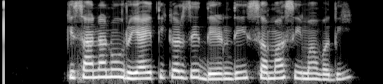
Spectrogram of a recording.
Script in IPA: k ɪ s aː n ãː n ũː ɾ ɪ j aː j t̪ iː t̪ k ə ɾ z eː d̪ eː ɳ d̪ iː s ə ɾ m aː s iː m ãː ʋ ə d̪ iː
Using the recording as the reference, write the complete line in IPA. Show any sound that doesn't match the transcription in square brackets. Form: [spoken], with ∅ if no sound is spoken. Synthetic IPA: k ɪ s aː n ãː n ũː ɾ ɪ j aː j t̪ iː [∅] k ə ɾ z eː d̪ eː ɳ d̪ iː s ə [∅] m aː s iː m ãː ʋ ə d̪ iː

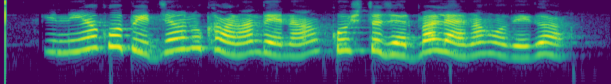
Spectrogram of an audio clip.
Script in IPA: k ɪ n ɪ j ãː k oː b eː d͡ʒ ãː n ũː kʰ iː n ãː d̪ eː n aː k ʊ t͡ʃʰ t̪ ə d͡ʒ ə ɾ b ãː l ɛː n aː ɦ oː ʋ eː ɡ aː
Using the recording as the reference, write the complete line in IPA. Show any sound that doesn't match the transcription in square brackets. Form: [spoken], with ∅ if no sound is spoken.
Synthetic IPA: k ɪ n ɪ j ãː k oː b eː d͡ʒ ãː n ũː kʰ [aː] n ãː d̪ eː n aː k ʊ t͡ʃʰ t̪ ə d͡ʒ ə ɾ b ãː l ɛː n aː ɦ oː ʋ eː ɡ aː

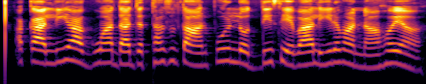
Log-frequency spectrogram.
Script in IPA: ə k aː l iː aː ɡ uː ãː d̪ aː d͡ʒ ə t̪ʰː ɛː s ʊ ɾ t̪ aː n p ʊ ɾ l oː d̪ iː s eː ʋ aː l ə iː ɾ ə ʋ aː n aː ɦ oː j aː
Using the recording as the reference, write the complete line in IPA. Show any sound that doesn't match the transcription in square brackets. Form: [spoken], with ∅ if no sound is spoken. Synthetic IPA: ə k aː l iː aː ɡ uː ãː d̪ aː d͡ʒ ə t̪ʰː [aː] s ʊ [l] t̪ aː n p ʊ ɾ l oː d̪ iː s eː ʋ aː l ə iː ɾ ə ʋ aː n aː ɦ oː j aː

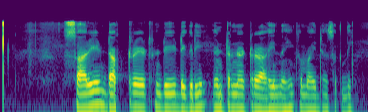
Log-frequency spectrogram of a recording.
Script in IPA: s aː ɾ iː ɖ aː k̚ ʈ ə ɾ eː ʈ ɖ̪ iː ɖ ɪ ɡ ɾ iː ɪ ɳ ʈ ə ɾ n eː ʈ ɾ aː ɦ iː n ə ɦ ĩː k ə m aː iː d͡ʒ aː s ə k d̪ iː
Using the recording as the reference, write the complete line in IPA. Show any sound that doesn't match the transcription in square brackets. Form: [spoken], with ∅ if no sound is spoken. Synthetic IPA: s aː ɾ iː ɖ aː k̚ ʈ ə ɾ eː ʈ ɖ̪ iː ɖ ɪ ɡ ɾ iː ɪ ɳ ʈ ə ɾ n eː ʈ ɾ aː ɦ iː n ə ɦ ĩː k ə m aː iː d͡ʒ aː s ə k d̪ iː

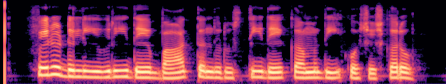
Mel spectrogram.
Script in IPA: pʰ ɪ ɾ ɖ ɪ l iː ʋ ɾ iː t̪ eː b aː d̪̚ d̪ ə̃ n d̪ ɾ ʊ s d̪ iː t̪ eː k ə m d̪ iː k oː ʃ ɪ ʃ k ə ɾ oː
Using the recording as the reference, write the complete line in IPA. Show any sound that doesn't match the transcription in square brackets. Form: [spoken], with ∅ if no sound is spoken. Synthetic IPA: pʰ ɪ ɾ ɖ ɪ l iː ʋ ɾ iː [d̪] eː b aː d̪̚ [t̪] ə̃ n d̪ ɾ ʊ s [t̪] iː [d̪] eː k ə m d̪ iː k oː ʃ ɪ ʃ k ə ɾ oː

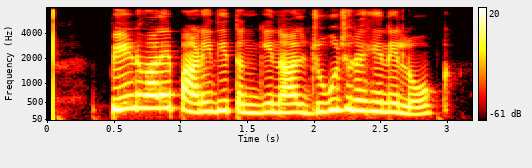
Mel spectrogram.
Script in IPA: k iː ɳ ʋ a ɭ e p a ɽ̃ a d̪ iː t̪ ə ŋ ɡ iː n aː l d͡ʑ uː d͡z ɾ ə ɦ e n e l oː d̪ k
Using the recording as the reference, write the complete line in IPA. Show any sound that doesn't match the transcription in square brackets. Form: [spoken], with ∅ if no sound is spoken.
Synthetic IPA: [p] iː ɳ ʋ a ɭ e p a ɽ̃ [i] d̪ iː t̪ ə ŋ ɡ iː n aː l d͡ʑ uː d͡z ɾ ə ɦ e n e l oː [∅] k

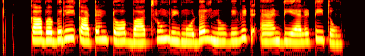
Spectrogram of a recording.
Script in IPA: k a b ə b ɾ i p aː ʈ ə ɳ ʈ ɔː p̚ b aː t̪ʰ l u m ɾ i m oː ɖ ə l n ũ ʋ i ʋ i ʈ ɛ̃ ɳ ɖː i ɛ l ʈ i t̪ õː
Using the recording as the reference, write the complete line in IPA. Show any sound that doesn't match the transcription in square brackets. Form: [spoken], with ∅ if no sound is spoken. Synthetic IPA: k a b ə b ɾ i [k] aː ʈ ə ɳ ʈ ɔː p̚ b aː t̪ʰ [ɾ] u m ɾ i m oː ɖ ə l n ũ ʋ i ʋ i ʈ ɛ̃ ɳ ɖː i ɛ l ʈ i t̪ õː

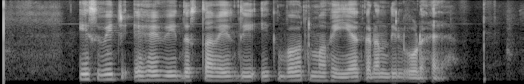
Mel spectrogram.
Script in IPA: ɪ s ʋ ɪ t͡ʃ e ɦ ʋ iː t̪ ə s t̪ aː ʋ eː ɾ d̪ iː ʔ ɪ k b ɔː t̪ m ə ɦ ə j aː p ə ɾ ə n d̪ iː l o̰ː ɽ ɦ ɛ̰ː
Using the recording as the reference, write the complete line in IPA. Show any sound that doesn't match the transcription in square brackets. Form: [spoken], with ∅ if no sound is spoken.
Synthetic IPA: ɪ s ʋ ɪ t͡ʃ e ɦ ʋ iː [d̪] ə s t̪ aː ʋ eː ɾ d̪ iː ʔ ɪ k b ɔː t̪ m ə ɦ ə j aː [k] ə ɾ ə n d̪ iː l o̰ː ɽ ɦ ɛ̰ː

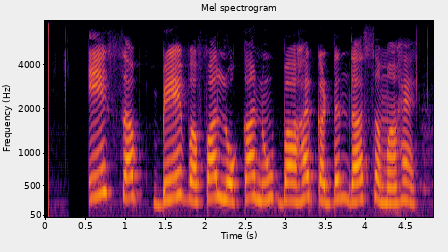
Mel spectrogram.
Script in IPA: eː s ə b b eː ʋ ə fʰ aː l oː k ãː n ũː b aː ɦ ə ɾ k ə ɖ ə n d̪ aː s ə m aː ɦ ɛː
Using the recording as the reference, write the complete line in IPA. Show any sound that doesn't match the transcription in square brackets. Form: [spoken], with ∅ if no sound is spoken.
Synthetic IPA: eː s ə b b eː ʋ ə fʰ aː l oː k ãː n ũː b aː ɦ ə ɾ k ə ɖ ə n d̪ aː s ə m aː ɦ ɛː

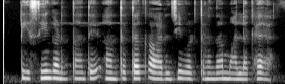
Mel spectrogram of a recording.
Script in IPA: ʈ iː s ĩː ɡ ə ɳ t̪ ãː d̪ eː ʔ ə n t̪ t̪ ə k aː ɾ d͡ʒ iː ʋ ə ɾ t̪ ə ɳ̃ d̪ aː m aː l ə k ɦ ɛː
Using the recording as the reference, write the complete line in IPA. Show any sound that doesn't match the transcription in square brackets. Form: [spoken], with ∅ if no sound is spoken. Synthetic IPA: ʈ iː s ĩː ɡ ə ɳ t̪ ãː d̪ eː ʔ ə n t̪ t̪ ə k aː ɾ d͡ʒ iː ʋ ə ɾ t̪ ə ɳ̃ d̪ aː m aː l ə k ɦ ɛː

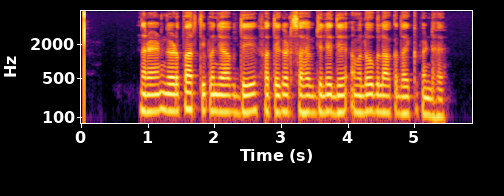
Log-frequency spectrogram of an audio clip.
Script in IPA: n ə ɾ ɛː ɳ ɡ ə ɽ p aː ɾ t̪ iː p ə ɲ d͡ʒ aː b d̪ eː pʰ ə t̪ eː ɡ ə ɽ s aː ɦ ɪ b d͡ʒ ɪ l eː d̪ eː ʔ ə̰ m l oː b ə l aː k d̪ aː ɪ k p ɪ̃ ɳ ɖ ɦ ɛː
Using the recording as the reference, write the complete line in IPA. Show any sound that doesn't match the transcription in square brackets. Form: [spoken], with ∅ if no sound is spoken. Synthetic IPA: n ə ɾ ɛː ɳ ɡ ə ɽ p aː ɾ t̪ iː p ə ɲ d͡ʒ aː b d̪ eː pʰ ə t̪ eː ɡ ə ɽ s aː ɦ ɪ b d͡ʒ ɪ l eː d̪ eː ʔ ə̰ m l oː b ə l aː k d̪ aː ɪ k p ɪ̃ ɳ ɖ ɦ ɛː

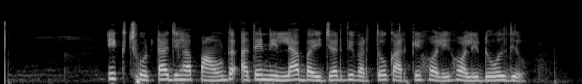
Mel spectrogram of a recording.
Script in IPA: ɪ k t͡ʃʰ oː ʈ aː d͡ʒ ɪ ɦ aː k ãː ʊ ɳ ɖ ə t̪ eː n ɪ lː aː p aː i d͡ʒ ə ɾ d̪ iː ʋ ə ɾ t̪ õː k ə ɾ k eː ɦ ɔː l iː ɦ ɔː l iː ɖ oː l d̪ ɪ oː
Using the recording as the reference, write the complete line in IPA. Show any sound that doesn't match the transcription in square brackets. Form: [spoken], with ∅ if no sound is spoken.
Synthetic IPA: ɪ k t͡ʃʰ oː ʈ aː d͡ʒ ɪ ɦ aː [p] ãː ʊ ɳ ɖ ə t̪ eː n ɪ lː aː [b] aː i d͡ʒ ə ɾ d̪ iː ʋ ə ɾ t̪ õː k ə ɾ k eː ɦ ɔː l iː ɦ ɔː l iː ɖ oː l d̪ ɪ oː

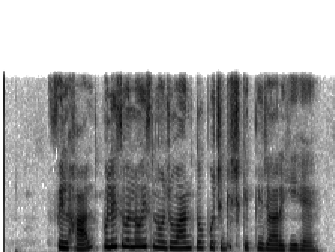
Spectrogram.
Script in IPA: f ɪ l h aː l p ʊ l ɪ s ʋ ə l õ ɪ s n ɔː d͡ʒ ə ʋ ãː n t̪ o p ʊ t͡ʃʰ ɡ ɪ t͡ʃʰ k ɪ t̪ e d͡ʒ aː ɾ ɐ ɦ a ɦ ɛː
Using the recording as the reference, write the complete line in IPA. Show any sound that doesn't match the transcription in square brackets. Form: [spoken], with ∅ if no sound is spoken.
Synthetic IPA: f ɪ l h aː l p ʊ l ɪ s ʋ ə l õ ɪ s n ɔː d͡ʒ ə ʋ [aː] n t̪ o p ʊ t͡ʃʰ ɡ ɪ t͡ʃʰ k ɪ t̪ [i] d͡ʒ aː ɾ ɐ ɦ [i] ɦ ɛː

